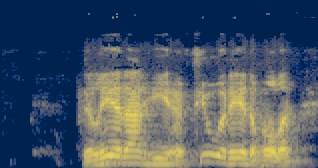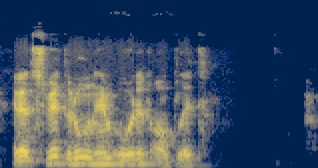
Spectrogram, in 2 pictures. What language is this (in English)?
Western Frisian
